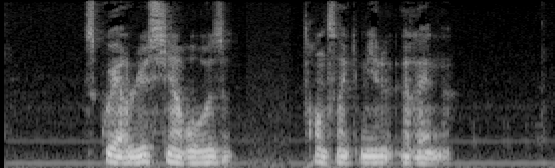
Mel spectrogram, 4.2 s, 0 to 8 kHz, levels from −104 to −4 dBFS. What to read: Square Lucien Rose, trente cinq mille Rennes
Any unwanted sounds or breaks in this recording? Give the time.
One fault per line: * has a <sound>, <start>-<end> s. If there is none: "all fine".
all fine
